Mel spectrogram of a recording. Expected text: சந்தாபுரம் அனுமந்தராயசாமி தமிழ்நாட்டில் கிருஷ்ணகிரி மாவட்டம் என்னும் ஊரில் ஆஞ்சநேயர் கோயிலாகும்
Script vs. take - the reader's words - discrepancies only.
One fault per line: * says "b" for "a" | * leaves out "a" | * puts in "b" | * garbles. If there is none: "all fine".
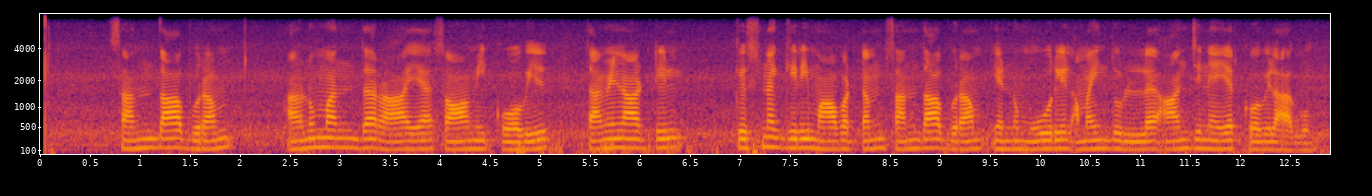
* puts in "கோயில்"
* puts in "சந்தாபுரம்"
* puts in "அமைந்துள்ள"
